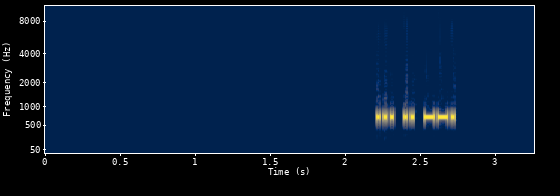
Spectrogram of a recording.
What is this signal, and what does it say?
Morse code, heard as a keyed tone, about 53 wpm, 700 Hz. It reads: SIG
